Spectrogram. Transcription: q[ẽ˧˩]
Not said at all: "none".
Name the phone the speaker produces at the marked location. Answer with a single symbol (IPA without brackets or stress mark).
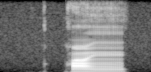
ẽ˧˩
